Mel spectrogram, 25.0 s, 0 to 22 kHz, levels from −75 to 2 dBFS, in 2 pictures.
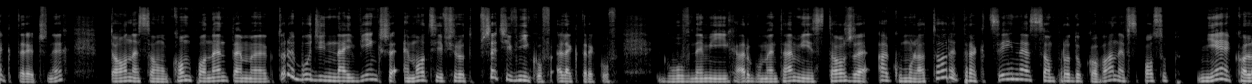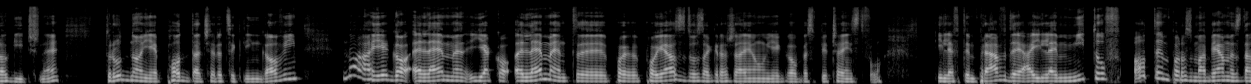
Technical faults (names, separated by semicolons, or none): overlap-add ripple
